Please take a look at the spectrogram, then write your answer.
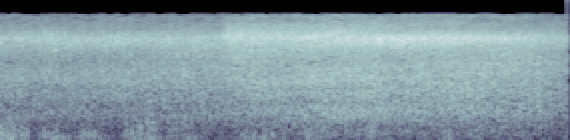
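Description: Waves wash continuously onto an island beach, a broad steady surf roar mixed with wind buffeting the microphone and no voices.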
